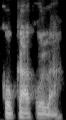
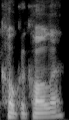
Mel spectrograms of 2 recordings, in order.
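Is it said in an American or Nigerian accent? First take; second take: Nigerian; American. First: It is said with a Nigerian accent. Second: It is said with an American accent.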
